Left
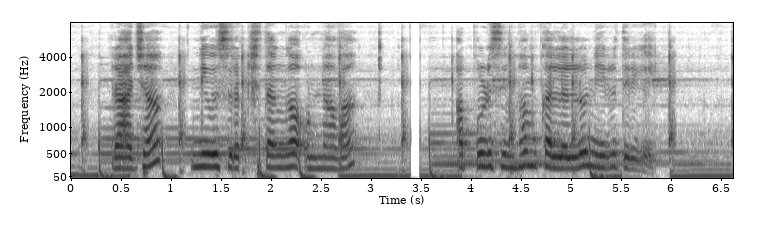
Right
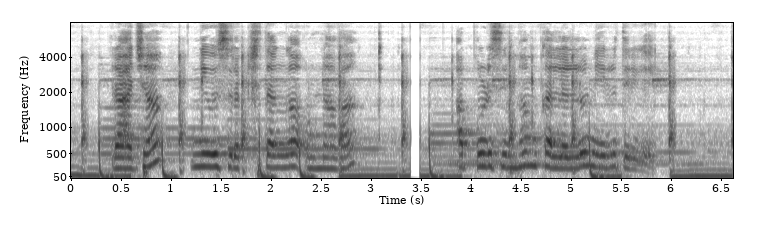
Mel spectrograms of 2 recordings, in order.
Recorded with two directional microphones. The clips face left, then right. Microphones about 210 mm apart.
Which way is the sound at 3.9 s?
90° left.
